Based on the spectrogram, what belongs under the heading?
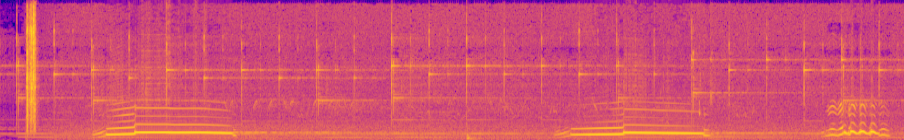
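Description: A common loon gives two long, mournful wails, each sliding up and then holding a high, eerie note, ending with a quavering call over a low musical drone.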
